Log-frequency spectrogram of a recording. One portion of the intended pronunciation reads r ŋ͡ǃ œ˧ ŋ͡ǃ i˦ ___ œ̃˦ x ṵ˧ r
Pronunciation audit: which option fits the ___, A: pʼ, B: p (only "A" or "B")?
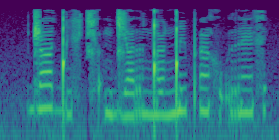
A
